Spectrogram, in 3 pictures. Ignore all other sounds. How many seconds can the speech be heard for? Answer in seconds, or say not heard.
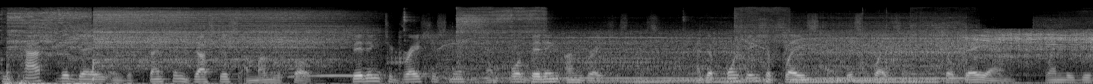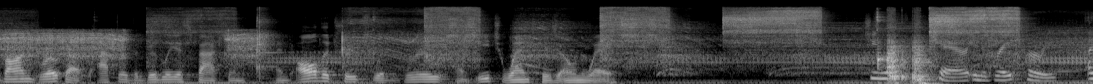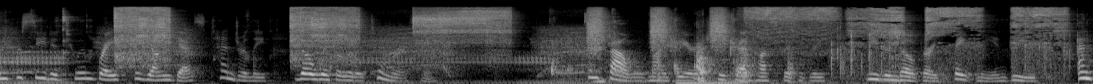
29 s.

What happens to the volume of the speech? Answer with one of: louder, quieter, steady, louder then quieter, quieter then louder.
steady.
